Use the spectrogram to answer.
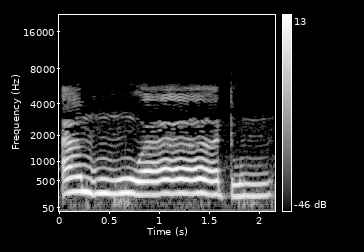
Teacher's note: Mim mati bertemu waw, tak boleh dengung, izhar, syafawi ya.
